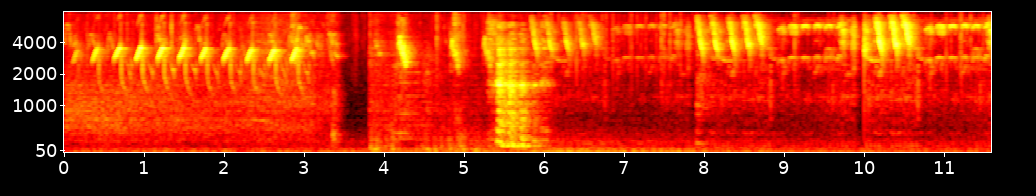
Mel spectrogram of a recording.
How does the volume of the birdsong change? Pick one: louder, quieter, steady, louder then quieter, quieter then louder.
quieter then louder.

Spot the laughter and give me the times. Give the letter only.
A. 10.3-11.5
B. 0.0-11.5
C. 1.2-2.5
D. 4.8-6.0
D.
